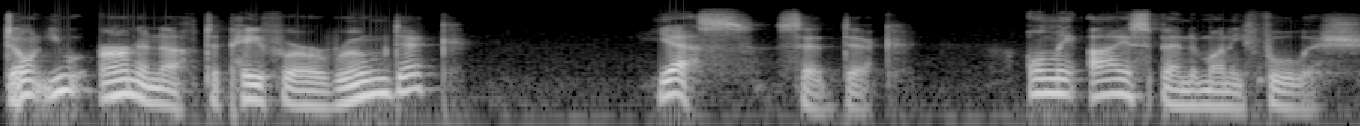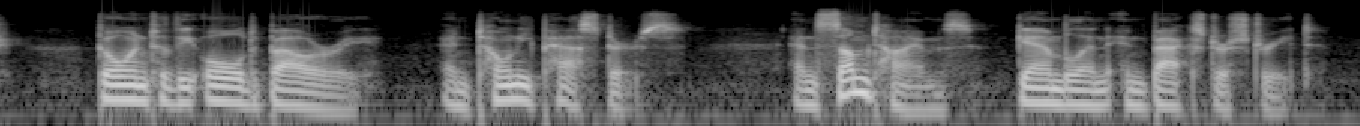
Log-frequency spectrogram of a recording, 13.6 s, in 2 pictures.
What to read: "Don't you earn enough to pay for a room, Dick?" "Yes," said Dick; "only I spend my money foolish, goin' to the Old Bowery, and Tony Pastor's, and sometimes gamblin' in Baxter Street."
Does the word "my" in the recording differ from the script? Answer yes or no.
yes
